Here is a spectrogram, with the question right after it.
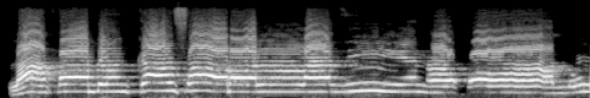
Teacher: Dal dari mana? Ujung lidah dengan gusi gigi yang atas.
